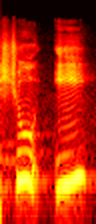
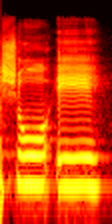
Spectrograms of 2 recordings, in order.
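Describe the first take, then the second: First: The vowels sound like 'u' and 'i'. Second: The vowels sound like 'o' and 'e'. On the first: The speaker calls it right. "ये सही मखरज है और सही अदायगी है" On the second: The speaker calls it wrong. "अक्सर लोग पेश को ओ का साउंड देते हैं"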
